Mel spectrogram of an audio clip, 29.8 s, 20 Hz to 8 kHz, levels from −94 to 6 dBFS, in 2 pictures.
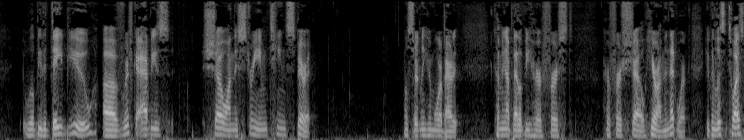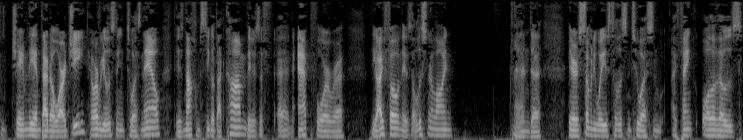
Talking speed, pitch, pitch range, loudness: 155 wpm, 120 Hz, 110-130 Hz, -32 LUFS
